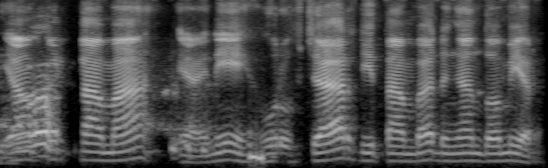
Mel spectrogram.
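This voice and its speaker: A man teaching an Arabic reading class, slow and patient, repeating each student's answer. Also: mid-range voice, a crowd in the background. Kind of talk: online class drilling students.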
